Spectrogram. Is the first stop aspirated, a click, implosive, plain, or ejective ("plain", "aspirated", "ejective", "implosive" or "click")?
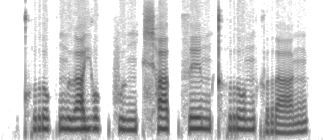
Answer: aspirated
